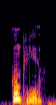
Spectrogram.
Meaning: 1. to conclude 2. to attain, to reach 3. to score, to get it on (to have sex)
- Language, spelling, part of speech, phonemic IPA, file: French, conclure, verb, /kɔ̃.klyʁ/, Fr-conclure.ogg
